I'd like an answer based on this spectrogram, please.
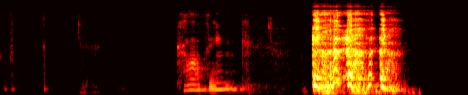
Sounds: Cough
